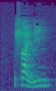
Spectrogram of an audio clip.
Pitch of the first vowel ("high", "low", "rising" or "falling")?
falling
